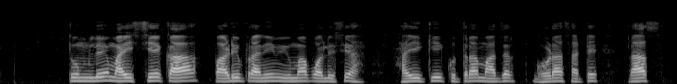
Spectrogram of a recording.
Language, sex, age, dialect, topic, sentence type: Marathi, male, 25-30, Northern Konkan, banking, statement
